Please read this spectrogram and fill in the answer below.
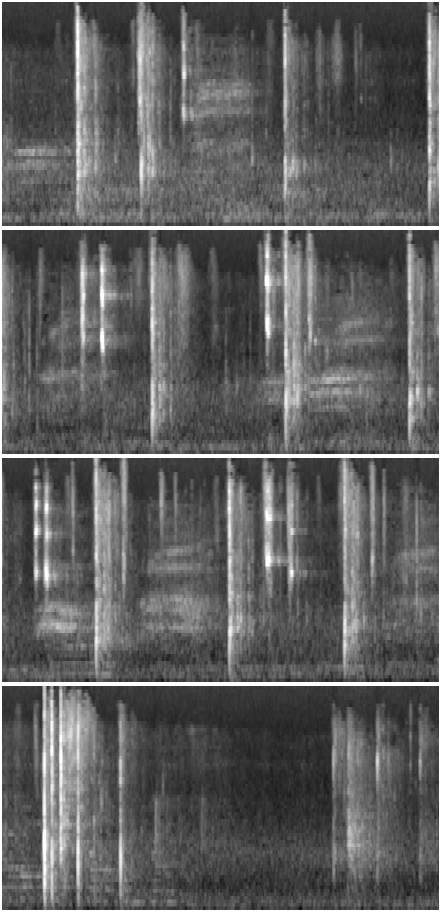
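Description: Tennis ball struck by rackets and bouncing on a hard court during a rally opened by a serve: sharp hits, about one a second and sometimes two in quick succession, the loudest one a little past the middle.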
